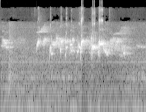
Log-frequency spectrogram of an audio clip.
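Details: A female red-whiskered bulbul sings to stimulate a male, one continuous run of fast, jumbled chirping and warbling notes after a brief opening chirp, fairly loud and close.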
